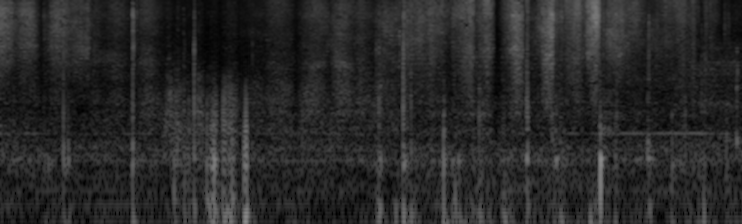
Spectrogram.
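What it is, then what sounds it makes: Cloth-covered hardcover book. Fingertips and nails tap and rub the cover and spine of a black, solid, cloth-covered hardcover novel, Star Wars The Rising Storm, held in the hands. About eight soft, dry taps with almost no ring stand out over a quiet, steady scratchy rubbing. The sound is low-heavy, with a faint bright hiss.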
